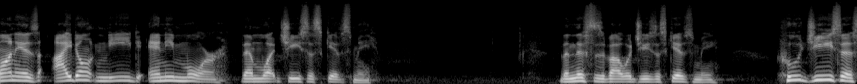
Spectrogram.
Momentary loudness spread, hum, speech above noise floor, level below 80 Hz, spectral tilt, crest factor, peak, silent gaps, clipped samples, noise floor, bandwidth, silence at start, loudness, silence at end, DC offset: 11 LU; none; 45 dB; -62 dBFS; -6 dB/octave; 18 dB; -2 dBFS; none; under 0.1%; -63 dBFS; 17.5 kHz; 0 s; -19 LUFS; 0 s; under 0.1%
